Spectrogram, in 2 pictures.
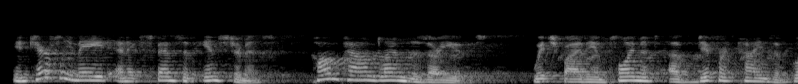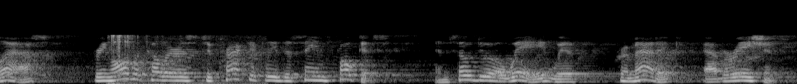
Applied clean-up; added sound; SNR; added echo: none; Keys jangling; 10 dB; reverberation time 2.0 s.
